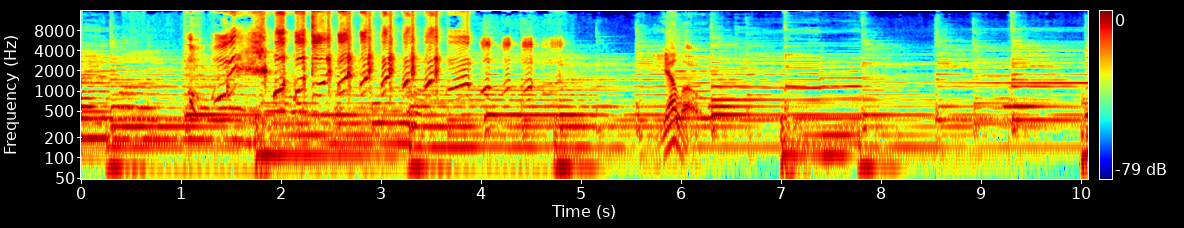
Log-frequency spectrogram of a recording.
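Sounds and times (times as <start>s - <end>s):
light background music: 0.0s - 10.0s
baby giggling: 1.1s - 4.9s.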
